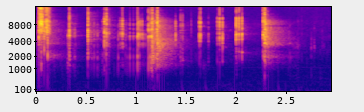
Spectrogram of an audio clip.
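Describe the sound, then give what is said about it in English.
A beer can is opened: a run of sharp metallic clicks and crinkles, then a crisp crack followed by a brief fizzing hiss that quickly fades. No one speaks. “Let's grab our glass and grab our can and let's open her up.”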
